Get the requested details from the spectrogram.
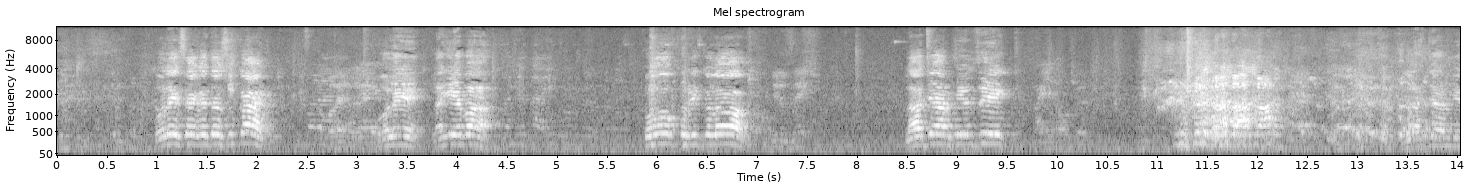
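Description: A man speaks clearly and deliberately, in bursts with pauses.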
